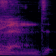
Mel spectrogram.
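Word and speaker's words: Eyvind: Ivind, but it's E-Y-V-I-N-D.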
